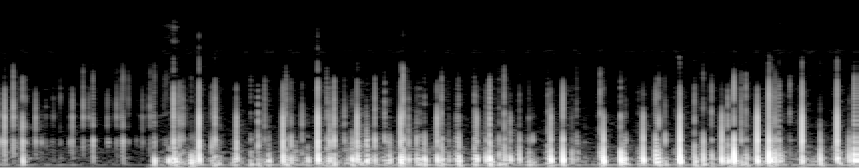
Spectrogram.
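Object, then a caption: Leather journal cover. A closed dark brown leather journal cover with a flap and snap button is tapped and scratched rapidly with fingertips and nails close to the microphone. Dense, quick, dry taps and scratchy clicks run throughout, each dying away almost instantly. A low background hum steps up in level after the first second and a half.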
